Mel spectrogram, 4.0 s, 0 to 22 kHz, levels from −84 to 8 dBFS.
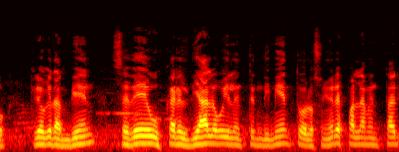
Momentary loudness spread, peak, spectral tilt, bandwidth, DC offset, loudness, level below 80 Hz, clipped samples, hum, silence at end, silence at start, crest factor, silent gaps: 11 LU; -4 dBFS; -8 dB/octave; 10 kHz; under 0.1%; -21 LUFS; -58 dBFS; under 0.1%; none; 0 s; 0 s; 18 dB; none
